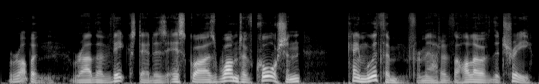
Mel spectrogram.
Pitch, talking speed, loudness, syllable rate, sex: 110 Hz, 220 wpm, -19 LUFS, 5.7 syllables/s, male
